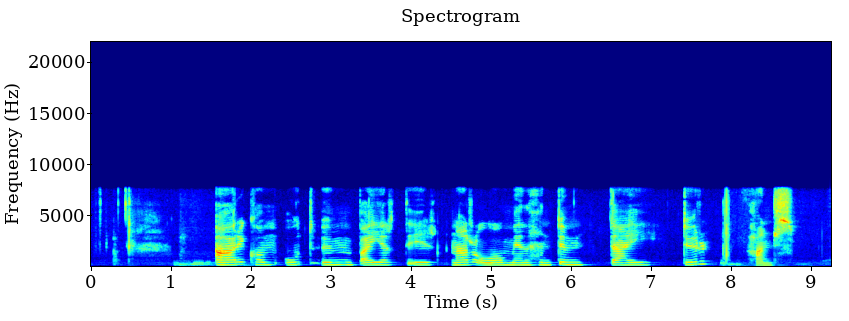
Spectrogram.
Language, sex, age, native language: Icelandic, female, 12, Icelandic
